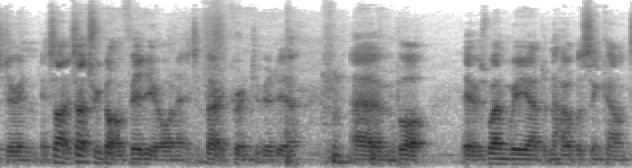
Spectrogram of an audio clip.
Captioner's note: laughing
